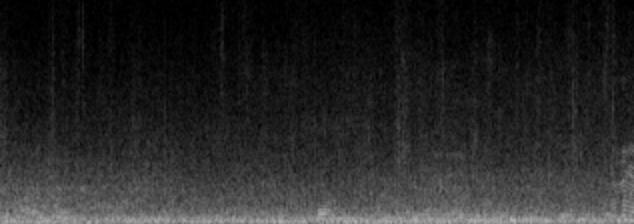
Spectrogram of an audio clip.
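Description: A steady rumbling noise with brief snatches of indistinct voices, typical of an old field recording.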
